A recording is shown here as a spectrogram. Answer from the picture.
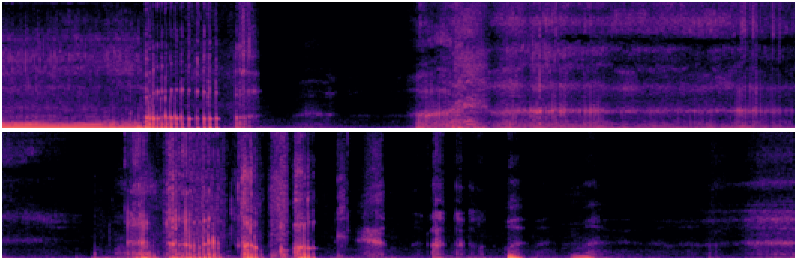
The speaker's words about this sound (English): That's me snoring.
